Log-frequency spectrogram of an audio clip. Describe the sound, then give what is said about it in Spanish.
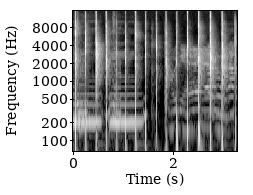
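Rhythmic hand clapping from a group of older women in a radio studio: many sharp, evenly spaced claps in a steady beat over voices and a sustained sung tone. “Que nos gusta mucho aplaudir.”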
